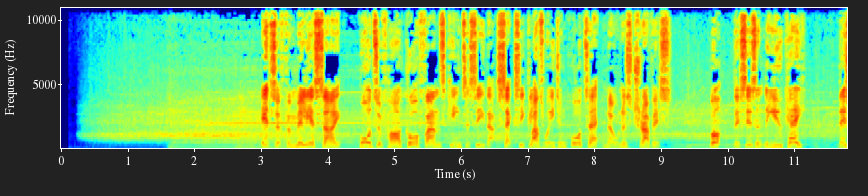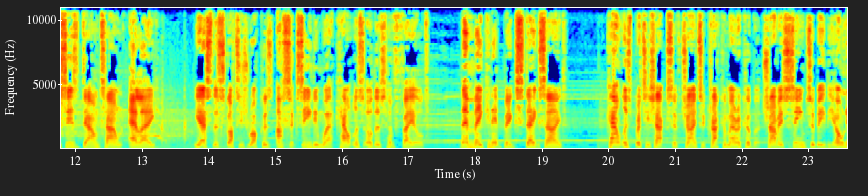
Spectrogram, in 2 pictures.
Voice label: Narration; Vocal Point

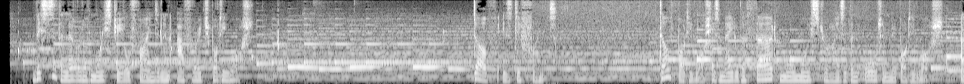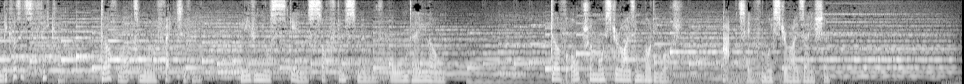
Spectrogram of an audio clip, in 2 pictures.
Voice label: Commercial; Dove

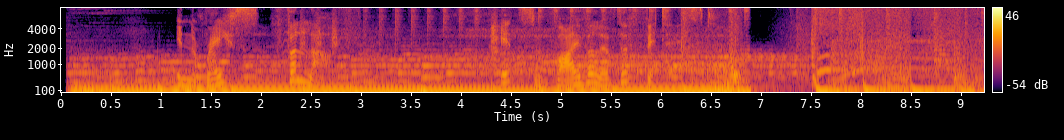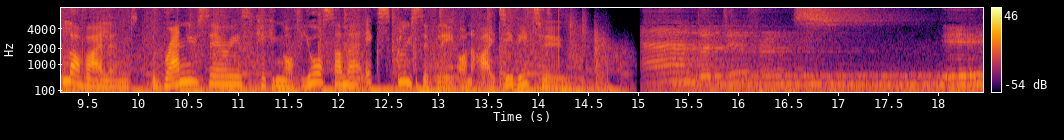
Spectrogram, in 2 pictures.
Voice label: Promos

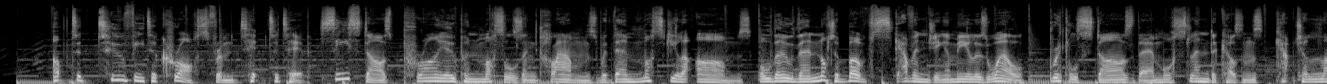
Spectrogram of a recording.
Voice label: Sea Documentary; Joe Fattorini

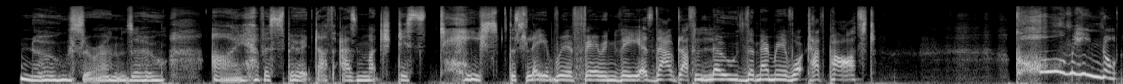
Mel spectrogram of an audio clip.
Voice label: Drama Mix; Vocal Point

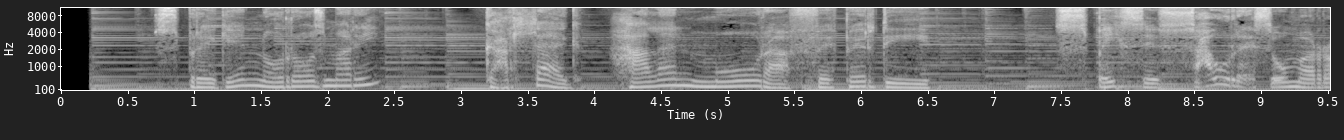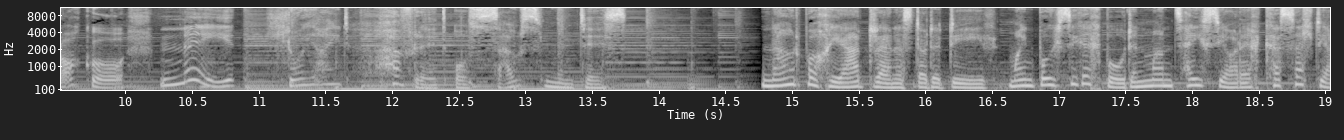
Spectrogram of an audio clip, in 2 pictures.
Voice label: Commercials Welsh

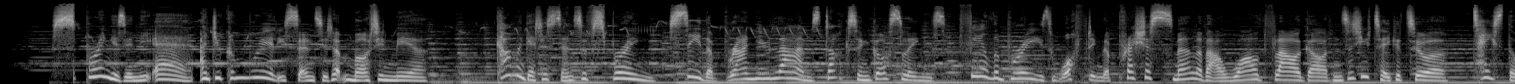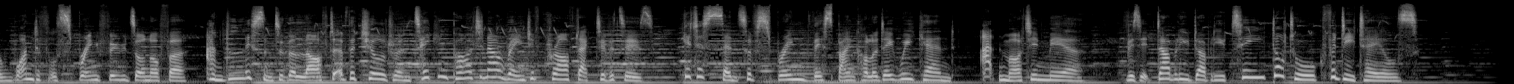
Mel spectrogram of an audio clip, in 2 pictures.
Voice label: Commercial; Martin mere; Vocal Point

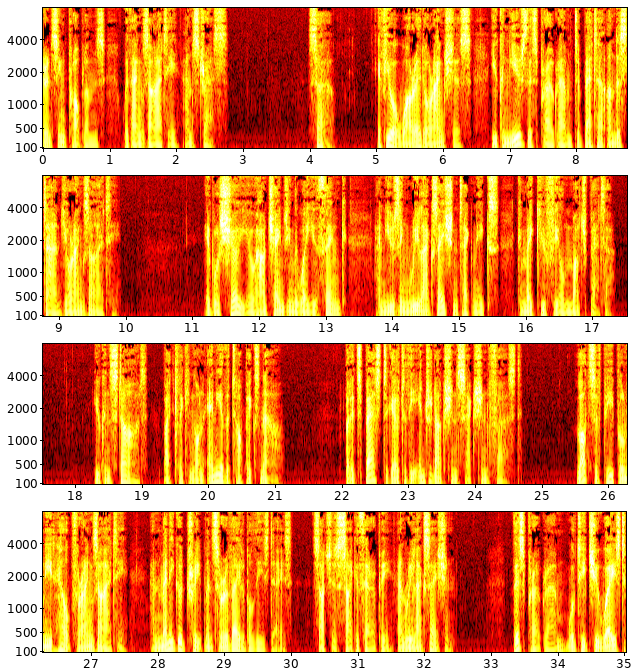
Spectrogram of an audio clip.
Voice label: Narration Calm teaching

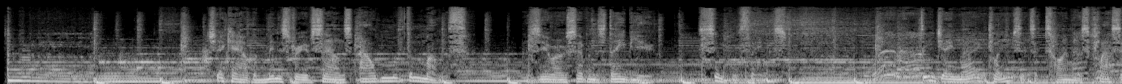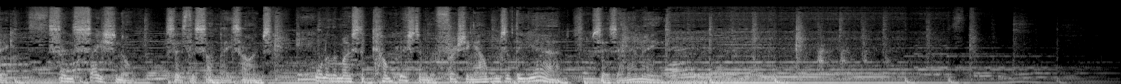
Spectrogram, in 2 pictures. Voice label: Commercial

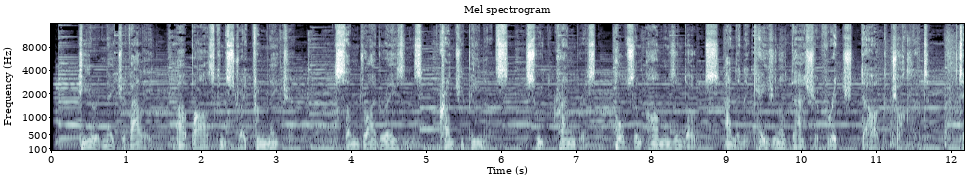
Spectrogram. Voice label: Commercial Mix

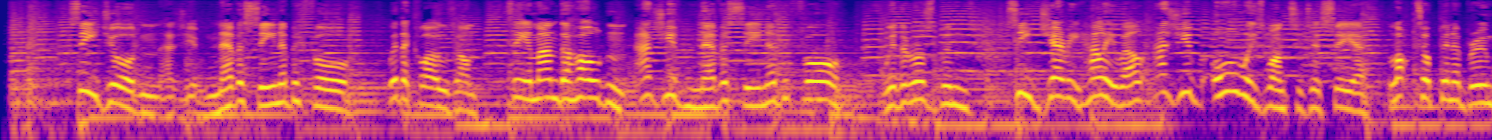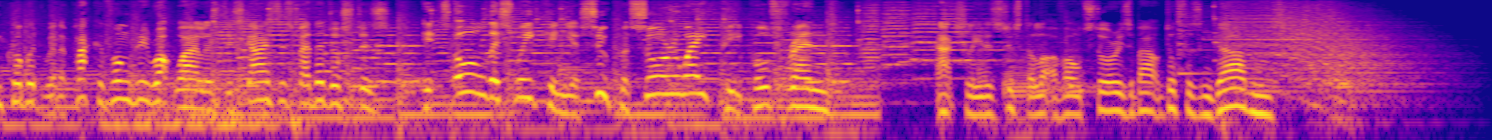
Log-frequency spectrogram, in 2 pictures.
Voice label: Commercial Magazine

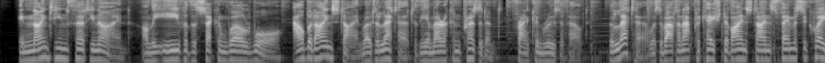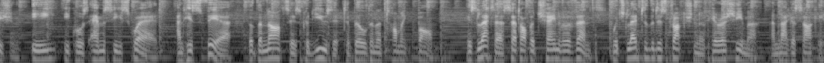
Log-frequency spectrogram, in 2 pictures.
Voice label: Narration; Vocal Point

